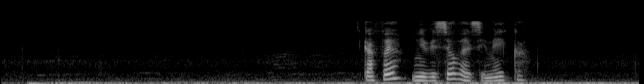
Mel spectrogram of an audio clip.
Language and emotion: Russian, neutral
